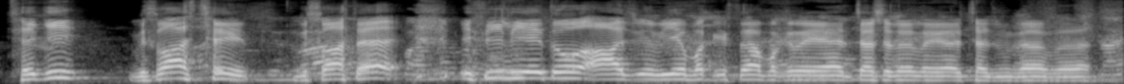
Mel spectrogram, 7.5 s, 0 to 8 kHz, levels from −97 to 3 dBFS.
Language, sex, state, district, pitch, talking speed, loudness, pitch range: Maithili, male, Bihar, Supaul, 170 Hz, 130 wpm, -19 LUFS, 150-190 Hz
